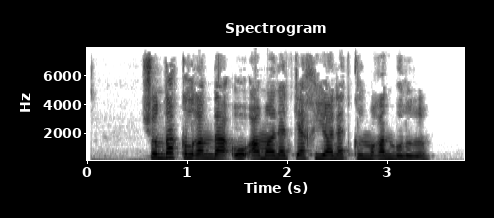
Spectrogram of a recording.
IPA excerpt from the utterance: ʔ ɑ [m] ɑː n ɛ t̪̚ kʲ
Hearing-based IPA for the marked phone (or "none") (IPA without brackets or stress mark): m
